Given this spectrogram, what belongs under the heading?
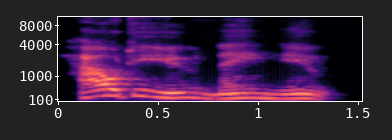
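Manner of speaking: word by word, very slow; slow literal translation. Shown as a demonstration. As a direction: spell out the translation slowly. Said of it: "That's how you say it".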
